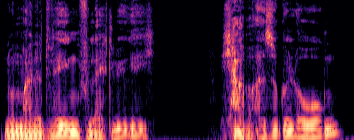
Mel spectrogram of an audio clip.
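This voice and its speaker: A man voicing a cynical, mocking gentleman villain with smooth irony in an audiobook reading. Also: low-pitched, expressive, moderate pace, no room sound, clean studio sound. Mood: sneering.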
